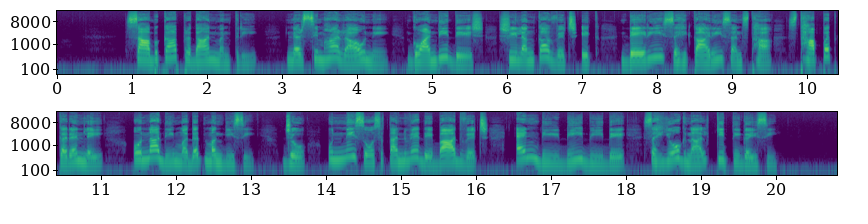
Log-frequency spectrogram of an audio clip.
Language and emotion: Punjabi, neutral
